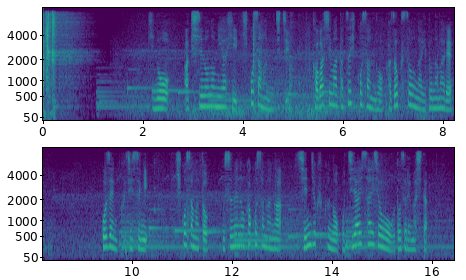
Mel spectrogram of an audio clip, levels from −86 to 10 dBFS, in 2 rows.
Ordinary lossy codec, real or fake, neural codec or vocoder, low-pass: none; real; none; 7.2 kHz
